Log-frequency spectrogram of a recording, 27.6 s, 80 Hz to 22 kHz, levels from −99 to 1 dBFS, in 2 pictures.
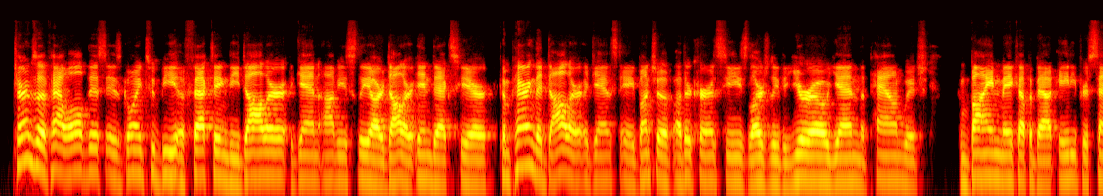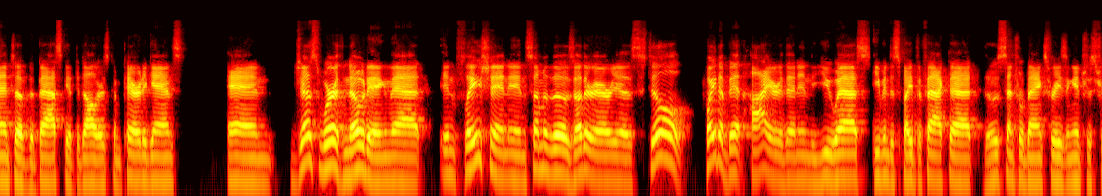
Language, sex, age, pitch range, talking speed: English, male, 30-49, 120-135 Hz, 175 wpm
